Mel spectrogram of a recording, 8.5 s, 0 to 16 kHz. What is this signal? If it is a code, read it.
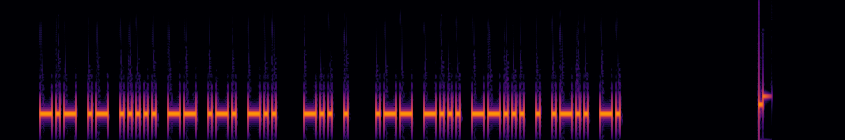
Morse code, heard as a keyed tone, about 30 wpm, 700 Hz. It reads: KA5MRD DE WB7ELN
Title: USA Callsign DE Callsign 30wpm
